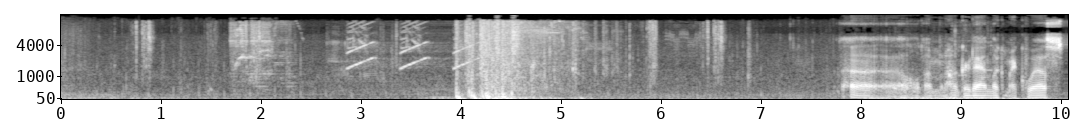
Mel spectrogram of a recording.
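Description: Footsteps patter on hard ground as a game character runs.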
